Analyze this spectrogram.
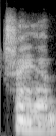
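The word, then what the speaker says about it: Chan: is it's pronounced Shan it's just spelled like Shan c h an but it's pronounced Shan okay any questions from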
